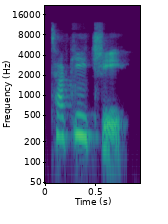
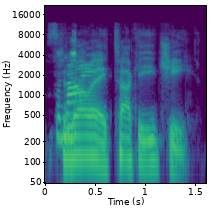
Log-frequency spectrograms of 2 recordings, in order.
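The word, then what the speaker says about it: Takaichi: Sai Takichi. I'm sure that's how you pronounce it. Takichi.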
